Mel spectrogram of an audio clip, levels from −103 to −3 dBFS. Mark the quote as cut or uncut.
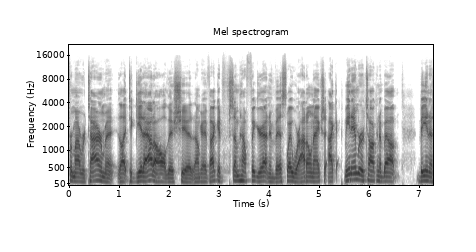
cut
